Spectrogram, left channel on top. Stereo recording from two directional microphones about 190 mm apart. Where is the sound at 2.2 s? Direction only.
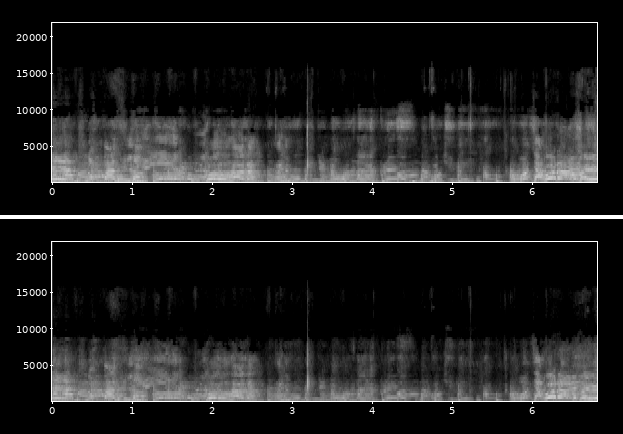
Centre (ahead or behind).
